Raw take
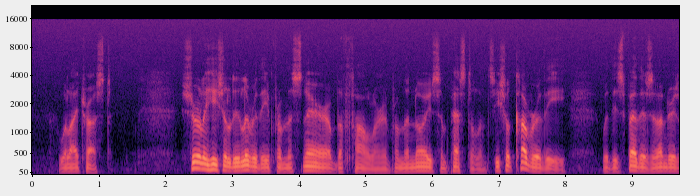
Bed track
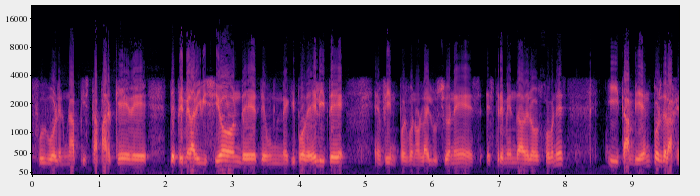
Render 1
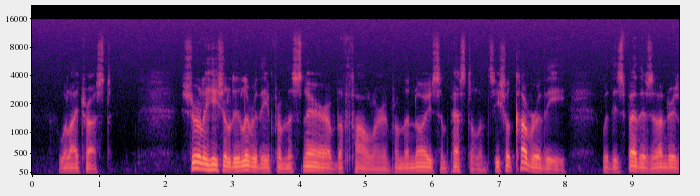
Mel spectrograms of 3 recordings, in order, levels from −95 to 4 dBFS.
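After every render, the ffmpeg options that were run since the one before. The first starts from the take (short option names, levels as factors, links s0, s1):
-af "afftdn=nr=6:nf=-48"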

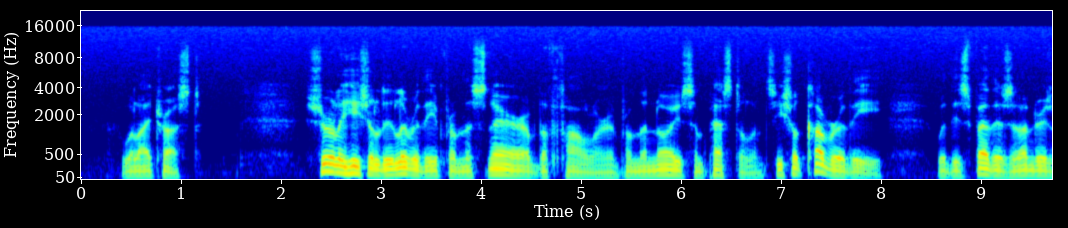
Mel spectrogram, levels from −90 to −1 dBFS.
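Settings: -af "volume=0.398"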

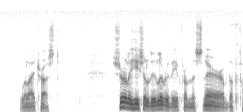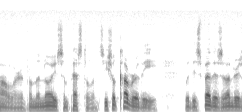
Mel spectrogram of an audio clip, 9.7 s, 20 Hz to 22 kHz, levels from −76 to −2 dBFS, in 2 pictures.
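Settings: -af anull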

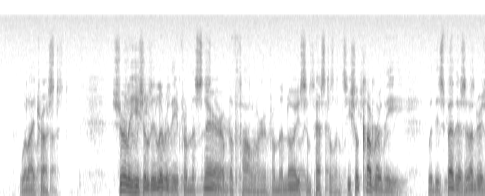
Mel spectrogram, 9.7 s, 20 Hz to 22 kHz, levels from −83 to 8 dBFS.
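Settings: -filter_complex "[0:a]asplit=2[s0][s1];[s1]adelay=15,volume=0.251[s2];[s0][s2]amix=inputs=2:normalize=0,aecho=1:1:179:0.178"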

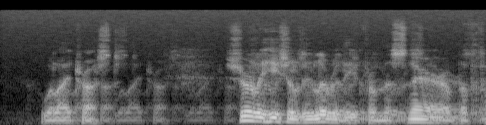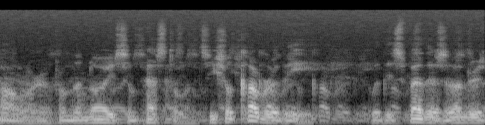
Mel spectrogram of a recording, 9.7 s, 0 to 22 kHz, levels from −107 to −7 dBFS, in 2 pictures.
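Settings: -filter_complex "[0:a]asplit=2[s0][s1];[s1]adelay=20,volume=0.631[s2];[s0][s2]amix=inputs=2:normalize=0,asplit=2[s3][s4];[s4]adelay=711,lowpass=f=4600:p=1,volume=0.133,asplit=2[s5][s6];[s6]adelay=711,lowpass=f=4600:p=1,volume=0.42,asplit=2[s7][s8];[s8]adelay=711,lowpass=f=4600:p=1,volume=0.42[s9];[s3][s5][s7][s9]amix=inputs=4:normalize=0"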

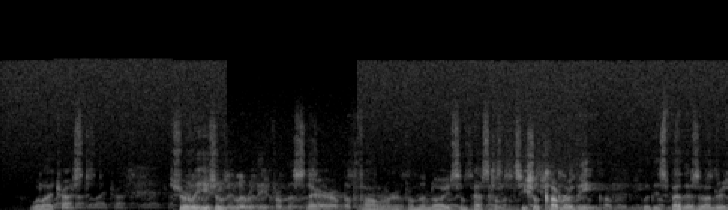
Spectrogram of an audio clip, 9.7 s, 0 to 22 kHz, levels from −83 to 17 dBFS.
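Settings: -filter_complex "[0:a]asettb=1/sr,asplit=3[s0][s1][s2];[s0]atrim=end=0.714[s3];[s1]atrim=start=0.71:end=2.3,asetpts=PTS-STARTPTS,afade=t=in:d=0.004:c=qsin,afade=t=out:st=1.586:d=0.004:c=qsin,afreqshift=180[s4];[s2]atrim=start=2.296[s5];[s3][s4]acrossfade=d=0.004:c1=hsin:c2=qsin[s6];[s6][s5]acrossfade=d=0.004:c1=qsin:c2=hsin,asettb=1/sr,asplit=3[s7][s8][s9];[s7]atrim=end=3.014[s10];[s8]atrim=start=3.01:end=4.76,asetpts=PTS-STARTPTS,afade=t=in:d=0.004:c=qsin,afade=t=out:st=1.746:d=0.004:c=qsin,highpass=460,lowpass=6000[s11];[s9]atrim=start=4.756[s12];[s10][s11]acrossfade=d=0.004:c1=hsin:c2=qsin[s13];[s13][s12]acrossfade=d=0.004:c1=qsin:c2=hsin,asettb=1/sr,asplit=3[s14][s15][s16];[s14]atrim=end=6.494[s17];[s15]atrim=start=6.49:end=7.83,asetpts=PTS-STARTPTS,afade=t=in:d=0.004:c=qsin,afade=t=out:st=1.336:d=0.004:c=qsin,equalizer=f=3200:t=o:w=2.1:g=11[s18];[s16]atrim=start=7.826[s19];[s17][s18]acrossfade=d=0.004:c1=hsin:c2=qsin[s20];[s20][s19]acrossfade=d=0.004:c1=qsin:c2=hsin"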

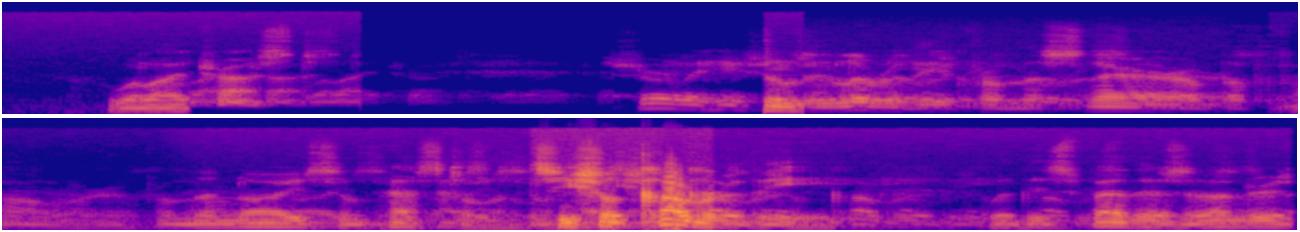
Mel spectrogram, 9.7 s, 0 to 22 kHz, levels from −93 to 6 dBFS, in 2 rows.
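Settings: -filter_complex "[0:a]asettb=1/sr,asplit=3[s0][s1][s2];[s0]atrim=end=1.354[s3];[s1]atrim=start=1.35:end=2.87,asetpts=PTS-STARTPTS,afade=t=in:d=0.004:c=qsin,afade=t=out:st=1.516:d=0.004:c=qsin,asplit=3[s4][s5][s6];[s4]bandpass=f=530:t=q:w=8,volume=1[s7];[s5]bandpass=f=1840:t=q:w=8,volume=0.501[s8];[s6]bandpass=f=2480:t=q:w=8,volume=0.355[s9];[s7][s8][s9]amix=inputs=3:normalize=0[s10];[s2]atrim=start=2.866[s11];[s3][s10]acrossfade=d=0.004:c1=hsin:c2=qsin[s12];[s12][s11]acrossfade=d=0.004:c1=qsin:c2=hsin,asplit=3[s13][s14][s15];[s13]afade=t=out:st=6.84:d=0.02[s16];[s14]aeval=exprs='0.224*sin(PI/2*2.51*val(0)/0.224)':c=same,afade=t=in:st=6.84:d=0.02,afade=t=out:st=7.52:d=0.02[s17];[s15]afade=t=in:st=7.52:d=0.02[s18];[s16][s17][s18]amix=inputs=3:normalize=0,asplit=3[s19][s20][s21];[s19]atrim=end=4.74,asetpts=PTS-STARTPTS,afade=t=out:st=4.55:d=0.19:silence=0.281838[s22];[s20]atrim=start=4.74:end=5.45,asetpts=PTS-STARTPTS,volume=0.282[s23];[s21]atrim=start=5.45,asetpts=PTS-STARTPTS,afade=t=in:d=0.19:silence=0.281838[s24];[s22][s23][s24]concat=n=3:v=0:a=1"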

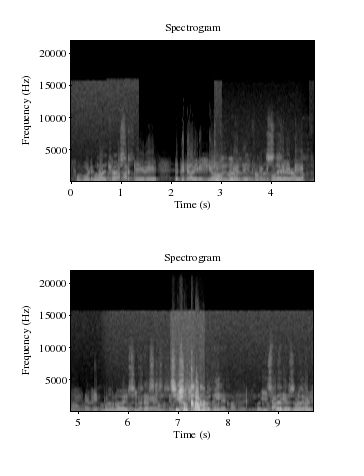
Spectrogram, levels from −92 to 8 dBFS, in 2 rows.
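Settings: -filter_complex "[1:a]volume=0.224[s0];[0:a][s0]amix=inputs=2:normalize=0"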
